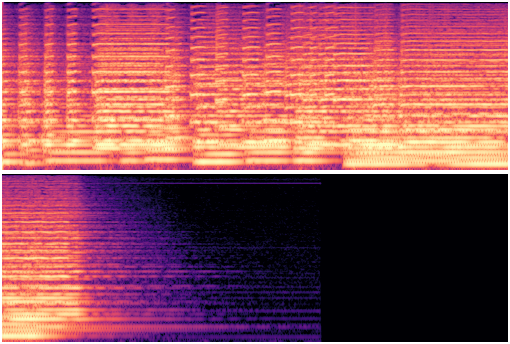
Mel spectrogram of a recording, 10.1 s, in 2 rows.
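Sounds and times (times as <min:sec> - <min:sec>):
hornpipe tune: 0:00.0 - 0:07.3.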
